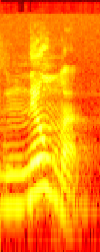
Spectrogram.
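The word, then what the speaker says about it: πνεῦμα: La palabra espíritu en este texto en griego es neuma, empieza por P. Lo que pasa es que yo como buen español no pronuncio las P's del principio.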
